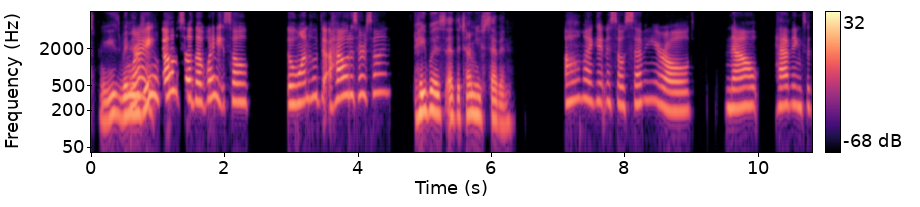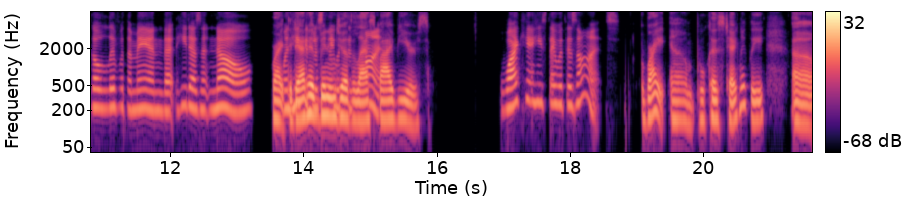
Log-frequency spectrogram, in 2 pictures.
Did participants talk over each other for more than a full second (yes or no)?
yes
